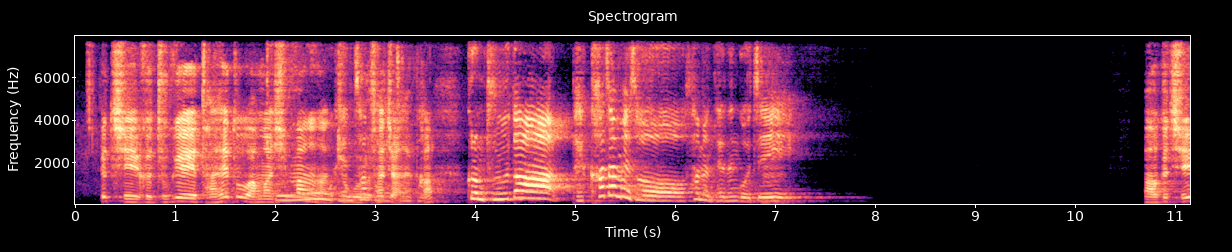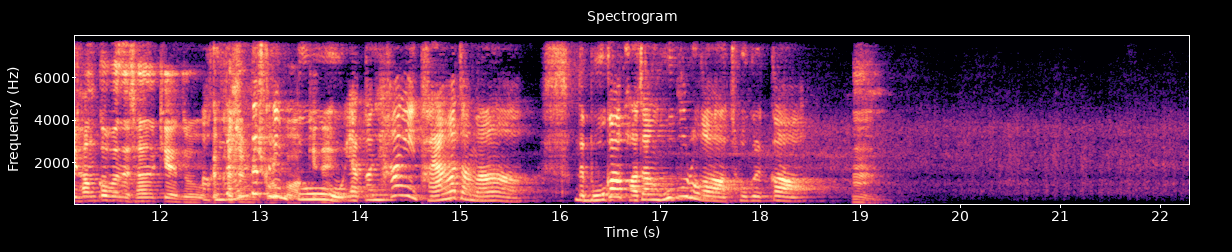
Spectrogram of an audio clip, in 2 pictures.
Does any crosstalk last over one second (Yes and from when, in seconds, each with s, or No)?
Yes, from 2.0 s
